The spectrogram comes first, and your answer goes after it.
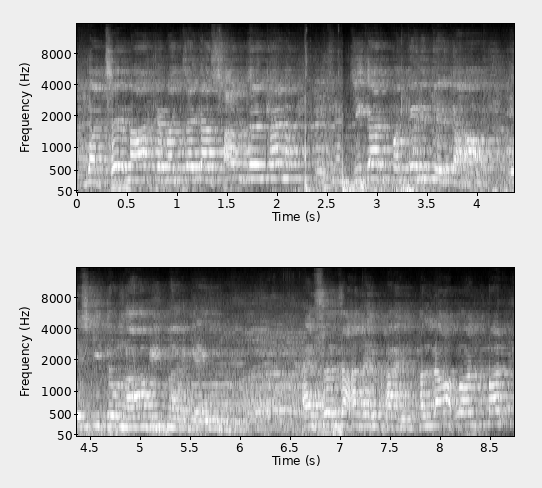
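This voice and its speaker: Man, mourning preacher, very high voice, wailing chant, shouting lament, booming echo. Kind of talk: impassioned mourning sermon recitation. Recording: very echoey hall.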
